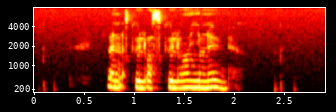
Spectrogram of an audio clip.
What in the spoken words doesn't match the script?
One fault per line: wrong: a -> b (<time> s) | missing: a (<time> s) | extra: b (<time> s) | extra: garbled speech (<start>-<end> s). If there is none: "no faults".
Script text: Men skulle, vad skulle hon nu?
no faults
